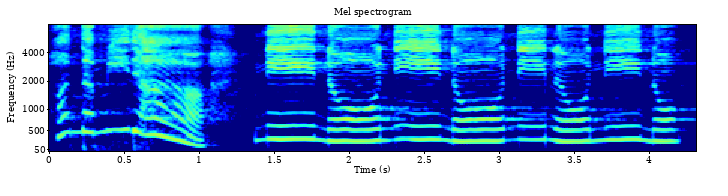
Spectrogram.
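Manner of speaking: "nino, nino" sung high like an ambulance siren; siren imitation for a child. Shown as a demonstration. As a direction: call out excitedly, then copy the siren. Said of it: "yo le voy a decir al niño".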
